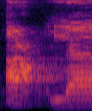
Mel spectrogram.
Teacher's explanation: عین ہے تو عین کی آواز کو حلق میں پہنچانا ہے، اعلی۔ لام کو یہاں پر وقف کریں گے تو لام کے اوپر کھڑا زبر لگا کر پڑھیں گے۔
